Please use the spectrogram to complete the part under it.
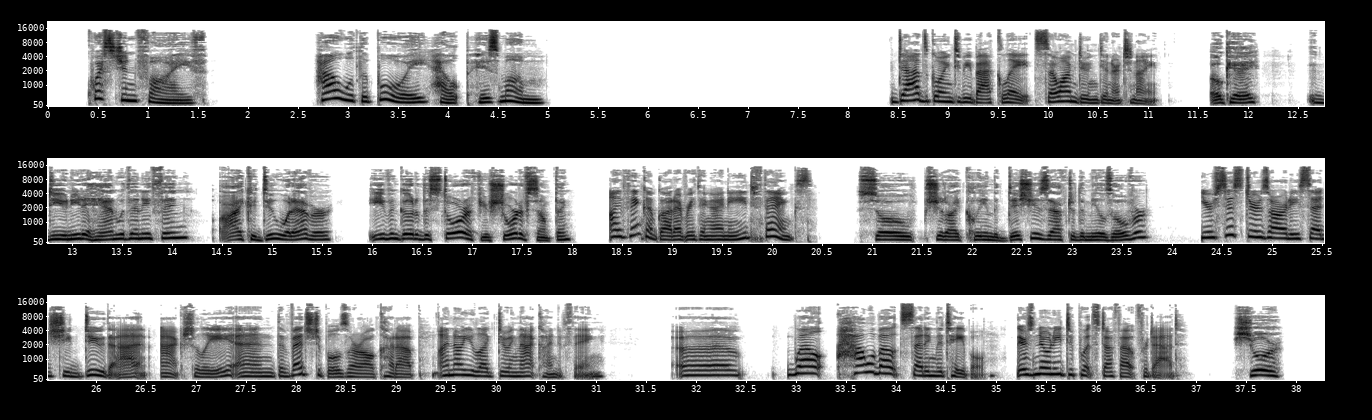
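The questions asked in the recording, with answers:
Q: How will the boy help his mum?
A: By setting the table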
